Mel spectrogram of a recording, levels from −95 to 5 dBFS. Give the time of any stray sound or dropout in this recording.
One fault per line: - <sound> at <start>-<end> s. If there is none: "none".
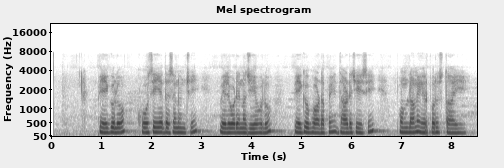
none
